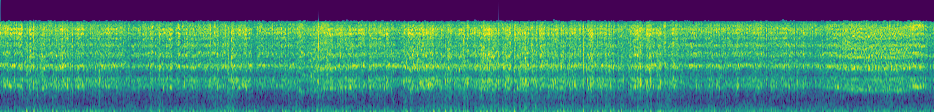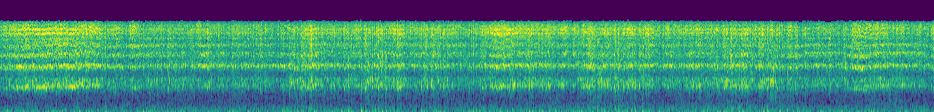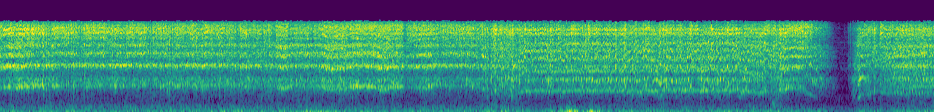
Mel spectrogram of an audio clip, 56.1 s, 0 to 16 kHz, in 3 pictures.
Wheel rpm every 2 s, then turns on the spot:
230, 230, 230, 220, 230, 230, 230, 230, 220, 220, 220, 230, 230, 230, 230, 230, 240, 230, 230, 230, 240, 230, 220, 220, 160, 160, 140, 110.
none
